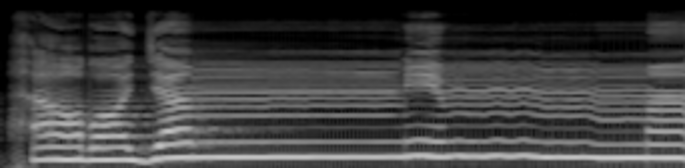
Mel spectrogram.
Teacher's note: Lalu berikutnya ada idgham bil gunnah karena ada tanwin fathah yang menghadapi huruf mim, maka tanwin fathah yang bunyinya n kalau ketemu mim jadi m, masuk ke mim disertai bunyi dengung, bunyi M-nya tahan.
